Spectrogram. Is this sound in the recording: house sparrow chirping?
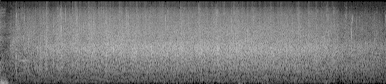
no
